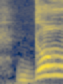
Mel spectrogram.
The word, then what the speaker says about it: go: 자, go를요 사전에서 찾으시면요. 이런 발음교가 나와요. 얘 모음은요. 이런 소리. 에서는 그래서 얘는요. 우리 말에 오 한 번에 가는 소리가 아니고요. 오 소리 내주세요. go on go on 이거 이렇게 얘기를 하거든요.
